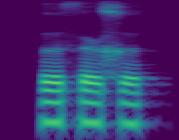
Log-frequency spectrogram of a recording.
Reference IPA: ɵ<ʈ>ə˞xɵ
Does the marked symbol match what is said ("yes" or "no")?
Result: no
